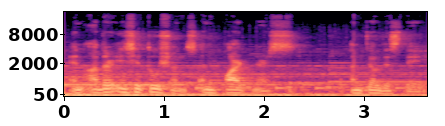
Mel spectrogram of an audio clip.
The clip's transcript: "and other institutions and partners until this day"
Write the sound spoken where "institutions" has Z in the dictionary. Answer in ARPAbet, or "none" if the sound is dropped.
S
